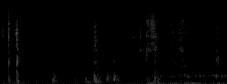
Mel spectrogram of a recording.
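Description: Plastic satellite-TV smart cards being shuffled and slid against each other in the hands: a few faint clicks and scrapes.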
